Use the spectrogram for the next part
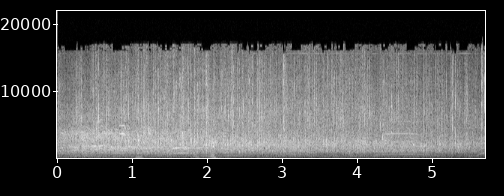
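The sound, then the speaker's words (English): Loud, sustained applause from a large crowd, a dense wash of many hands clapping steadily for several seconds before easing slightly toward the end. “Thank you for that thunderous applause.”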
